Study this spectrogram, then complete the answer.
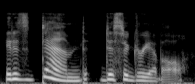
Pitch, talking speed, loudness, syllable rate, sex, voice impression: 200 Hz, 125 wpm, -19 LUFS, 4.6 syllables/s, female, feminine, adult-like, slightly intellectual, slightly elegant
